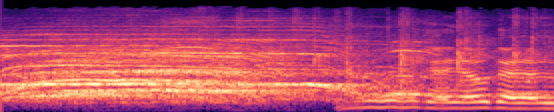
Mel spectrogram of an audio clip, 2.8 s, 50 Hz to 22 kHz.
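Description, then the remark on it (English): An audience at an 11 o'clock church service shouts and cheers loudly and steadily for a few seconds, many voices overlapping in a sustained roar, with one voice rising above the crowd near the end. “Or are you going to put some zeal in you and some pep in your shouts today?”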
